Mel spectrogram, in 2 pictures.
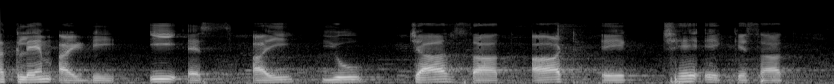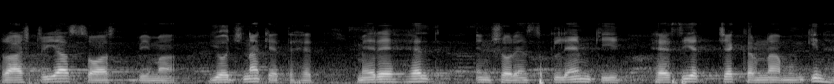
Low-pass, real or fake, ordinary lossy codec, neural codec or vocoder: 7.2 kHz; real; AAC, 48 kbps; none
